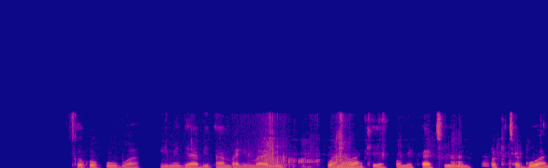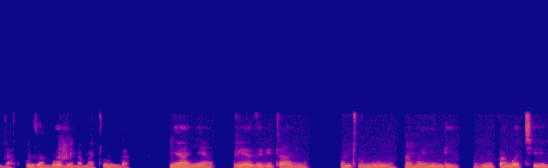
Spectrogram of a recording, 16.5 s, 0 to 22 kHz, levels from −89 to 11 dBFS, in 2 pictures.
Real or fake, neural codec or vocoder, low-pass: real; none; 7.2 kHz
